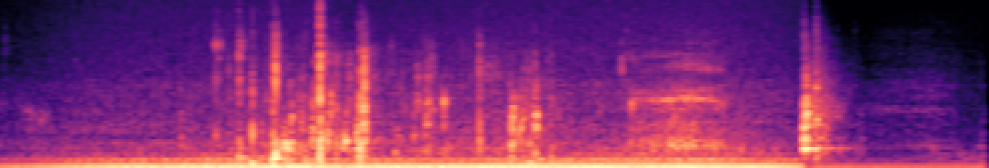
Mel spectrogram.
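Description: Thin plastic water bottle crinkling and crackling while being drunk from, with a sharp click about five seconds in as the drinking stops.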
